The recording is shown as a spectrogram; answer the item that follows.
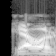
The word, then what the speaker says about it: Galar: Galar region. That's how you pronounce it.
